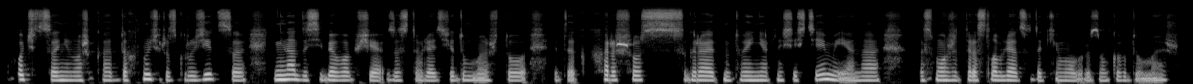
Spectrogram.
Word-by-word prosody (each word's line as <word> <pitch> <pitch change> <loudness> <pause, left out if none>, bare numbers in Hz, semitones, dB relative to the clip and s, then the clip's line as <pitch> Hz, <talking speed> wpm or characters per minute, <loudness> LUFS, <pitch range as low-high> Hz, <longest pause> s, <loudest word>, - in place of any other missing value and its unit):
хочется 220 -4 +1
немножко 195 +2 -1
отдохнуть, 205 +5 +1
разгрузиться. 195 0 -1 0.3
Не 215 0 +8
надо 225 -3 +5
себя 200 0 +2
вообще 190 -2 -1
заставлять. 185 -2 -2
Я 190 - -1
думаю, 100 - -1
что 185 - -2 0.3
это 185 +4 -3
как - - -26
хорошо 205 -1 +3
сыграет 195 -1 +1
на 195 - 0
твоей 195 -1 0
нервной 195 +1 0
системе, 215 +4 +2
и - - +1
она, 190 +1 -1 0.4
э, 190 - -3
сможет 195 0 0
расслабляться 195 +1 +1
таким 180 0 -4
образом. 180 0 -2
Как 185 -2 -5
думаешь? 95 - -2
195 Hz, 145 wpm, -23 LUFS, 185-205 Hz, 0.4 s, Не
